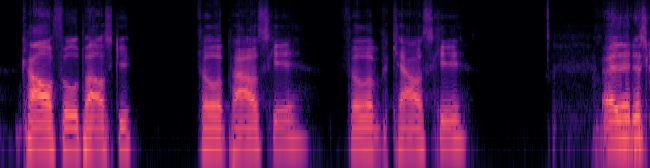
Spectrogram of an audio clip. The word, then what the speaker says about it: Filipowski: Kyle Filipowski.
